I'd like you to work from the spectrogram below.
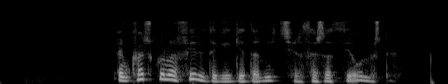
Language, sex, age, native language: Icelandic, male, 40-49, Icelandic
